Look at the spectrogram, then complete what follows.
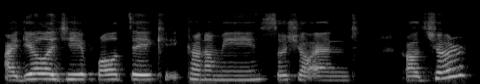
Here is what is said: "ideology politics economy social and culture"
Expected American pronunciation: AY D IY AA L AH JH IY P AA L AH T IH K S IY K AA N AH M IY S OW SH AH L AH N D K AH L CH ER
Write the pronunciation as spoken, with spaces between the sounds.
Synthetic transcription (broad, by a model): AY D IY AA L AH JH IY P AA L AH T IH K IY K AA N AH M IY S OW SH AH L AH N D K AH L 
